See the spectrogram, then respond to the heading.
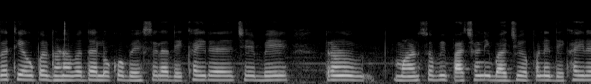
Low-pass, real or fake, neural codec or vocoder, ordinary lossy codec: none; fake; codec, 16 kHz, 6 kbps, DAC; none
